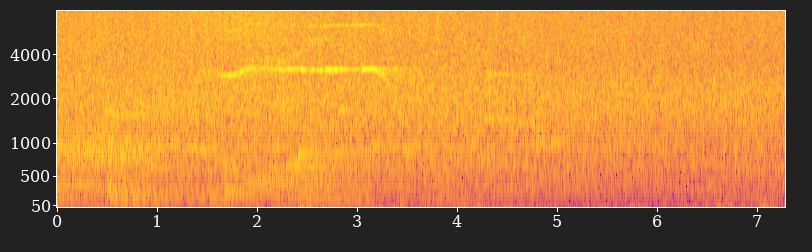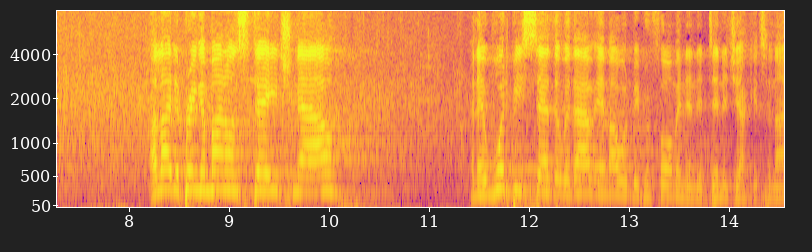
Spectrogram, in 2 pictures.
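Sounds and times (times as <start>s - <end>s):
audience applause: 0.0s - 11.8s
speech: 8.2s - 10.2s, 11.4s - 14.5s.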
